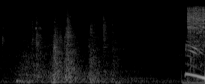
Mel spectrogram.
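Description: Faint clatter of a foil-covered metal baking sheet being slid onto an oven rack, with small knocks in the first second. Near the end a louder, smoothly gliding tone sets in as the scene changes.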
